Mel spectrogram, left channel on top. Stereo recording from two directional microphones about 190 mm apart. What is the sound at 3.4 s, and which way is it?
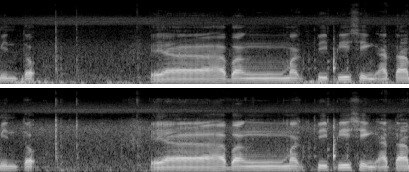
Speech, 50° left (ahead or behind).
